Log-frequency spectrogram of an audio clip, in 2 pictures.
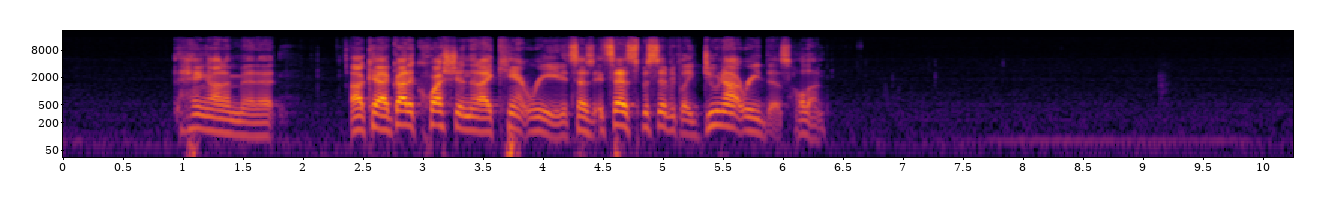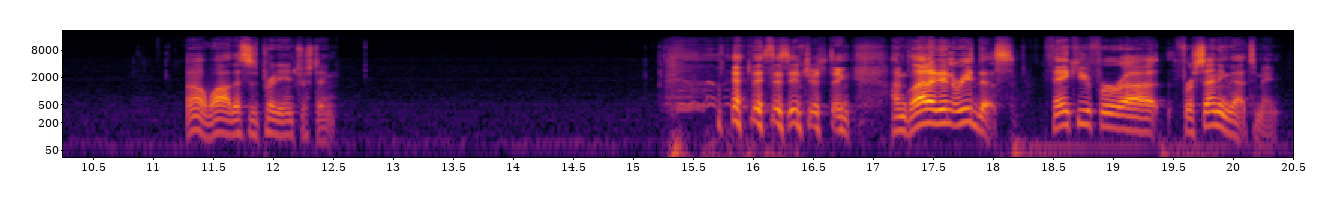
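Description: A man speaks calmly and clearly into a close microphone, with pauses.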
